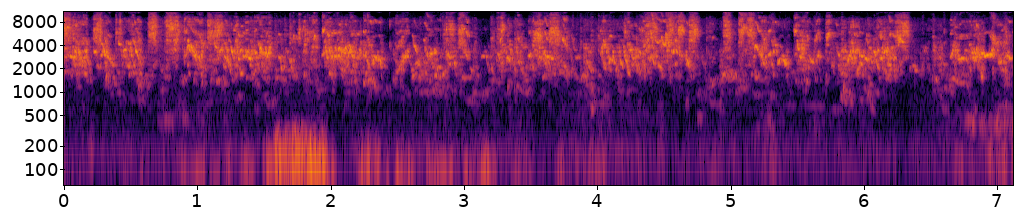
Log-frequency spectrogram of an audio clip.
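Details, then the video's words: Pet budgerigars in a family group chirping together: a dense, continuous chatter of high, scratchy warbles and chirps overlapping throughout, with a brief low thump near the start. "Cute Budgies Chirping Sounds"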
